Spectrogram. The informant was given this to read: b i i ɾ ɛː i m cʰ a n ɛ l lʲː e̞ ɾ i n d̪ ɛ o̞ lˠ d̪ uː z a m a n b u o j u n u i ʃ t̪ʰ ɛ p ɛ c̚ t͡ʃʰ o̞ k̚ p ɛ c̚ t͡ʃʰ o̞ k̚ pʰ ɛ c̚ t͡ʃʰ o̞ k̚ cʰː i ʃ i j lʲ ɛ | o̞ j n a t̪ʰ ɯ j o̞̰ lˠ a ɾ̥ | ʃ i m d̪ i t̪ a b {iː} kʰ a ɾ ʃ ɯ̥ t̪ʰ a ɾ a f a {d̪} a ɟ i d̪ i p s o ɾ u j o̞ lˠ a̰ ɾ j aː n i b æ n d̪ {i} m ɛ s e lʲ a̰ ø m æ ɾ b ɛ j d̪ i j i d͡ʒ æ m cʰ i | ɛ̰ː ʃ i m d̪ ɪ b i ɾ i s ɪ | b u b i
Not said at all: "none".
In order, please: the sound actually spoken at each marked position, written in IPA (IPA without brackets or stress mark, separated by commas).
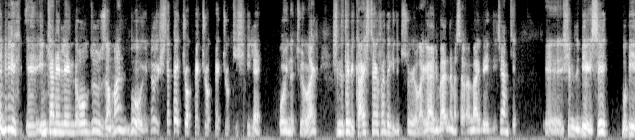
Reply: iː, d̪, ɛ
